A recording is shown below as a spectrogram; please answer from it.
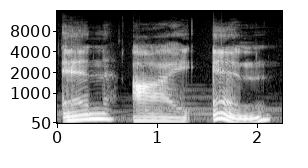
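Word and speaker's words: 您: Now let's practice saying N I N in the second tone together. That's pronounced nin ning.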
